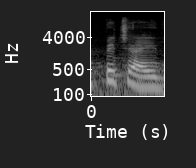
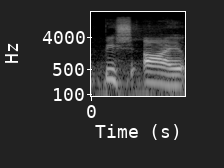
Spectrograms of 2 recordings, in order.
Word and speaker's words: Pichai: While grilling these social media giants, American senators could not pronounce the name of Sundar Pichai. They kept calling him Pish-I or Pick-I.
